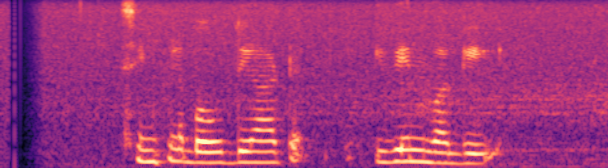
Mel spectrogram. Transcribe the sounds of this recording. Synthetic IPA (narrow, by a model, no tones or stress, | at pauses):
siŋɡɐlɐbɐwd̪jaːʈːɨiʋenʋɐɡe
